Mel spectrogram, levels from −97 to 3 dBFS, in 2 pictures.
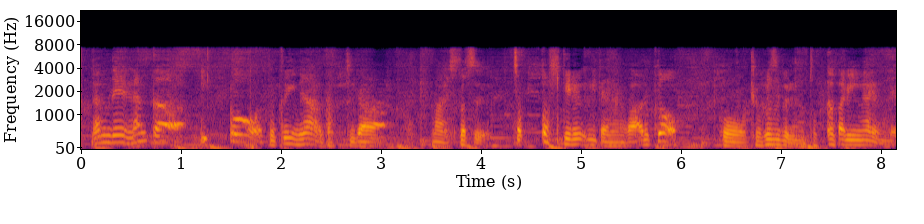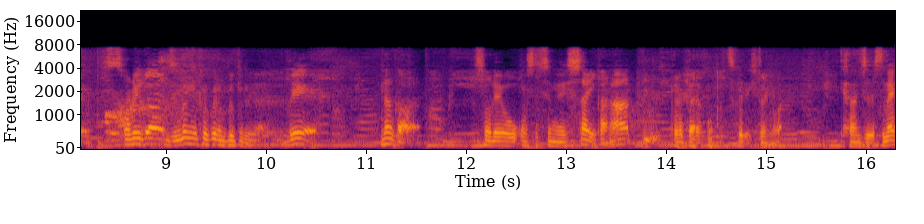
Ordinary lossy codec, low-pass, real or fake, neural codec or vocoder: none; 7.2 kHz; fake; codec, 44.1 kHz, 2.6 kbps, DAC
